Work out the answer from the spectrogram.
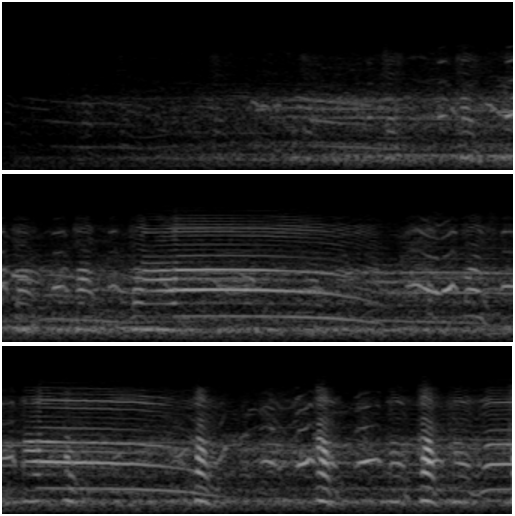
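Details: Magellanic penguin adults give ecstatic braying calls close up: loud, long, donkey-like honking bursts, rich and harmonic, with many more penguins calling throughout the colony behind.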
